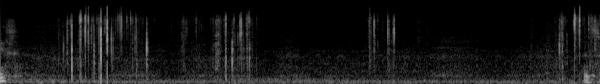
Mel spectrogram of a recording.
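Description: Stones and gravel clicking and crunching in a few short clusters, about a second in, a little after two seconds, near four seconds and just before the end, as an agate is being dug out of a gravel pile.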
